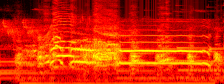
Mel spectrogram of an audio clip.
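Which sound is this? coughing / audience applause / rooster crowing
rooster crowing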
